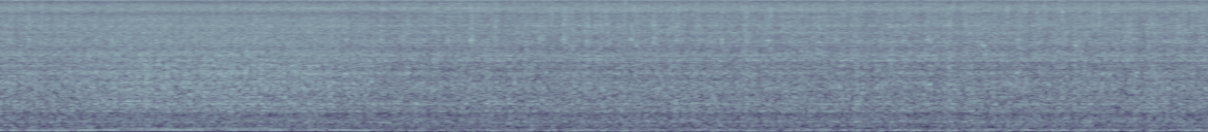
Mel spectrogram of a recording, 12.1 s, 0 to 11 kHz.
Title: Mercruiser 454 rough idle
